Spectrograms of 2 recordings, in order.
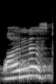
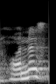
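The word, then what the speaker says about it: honest: लेकिन हम जब प्रोनाउंस करते हैं तब हम ऑनेस्ट बोलते हैं, हॉनेस्ट नहीं बोलते।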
